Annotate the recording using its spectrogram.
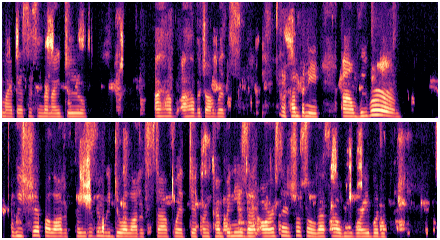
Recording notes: there was light connection issues so segments were recorded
